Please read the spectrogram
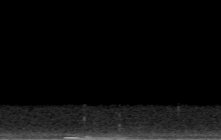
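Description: A newborn baby gives one short whimper, falling in pitch, about two-thirds of a second in.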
